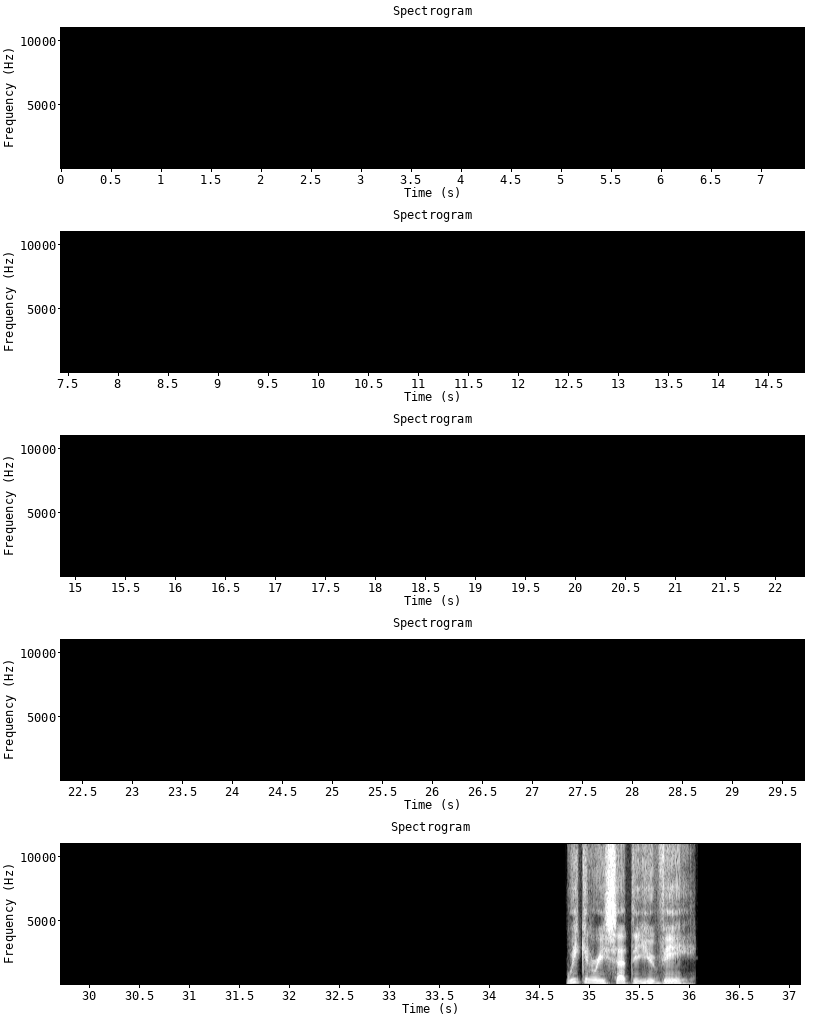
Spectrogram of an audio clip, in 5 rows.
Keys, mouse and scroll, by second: 0.0 scroll down 10, 0.7 scroll down 1, 1.4 middle click, 1.4-3.5 scroll down 2, 3.5-4.1 scroll up 3, 3.9 middle click, 7.7 scroll up 2, 8.0 middle click, 12.7 scroll down 3, 13.3 shift+middle click, 14.8 click, 16.0 shift+click, 19.1 click, 21.1 click, 21.4 middle click, 22.4 middle click, 24.1 middle click, 28.0 scroll down 2, 28.5 middle click, 29.4 click, 33.5 Tab, 34.0 a, 34.8 u.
